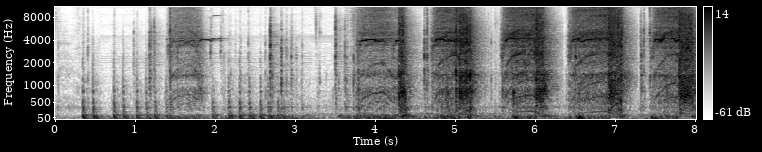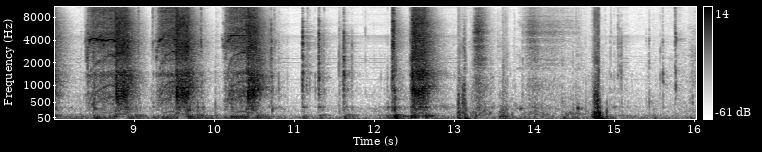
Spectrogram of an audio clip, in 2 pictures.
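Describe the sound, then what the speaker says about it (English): An air gun runs down transmission cover bolts on a Jeep T176 Tremec four-speed toploader, firing about ten quick rattling bursts in a row, with short pauses and metallic clinks in between. "Then I'm going to go run the bolts down with the gun."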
